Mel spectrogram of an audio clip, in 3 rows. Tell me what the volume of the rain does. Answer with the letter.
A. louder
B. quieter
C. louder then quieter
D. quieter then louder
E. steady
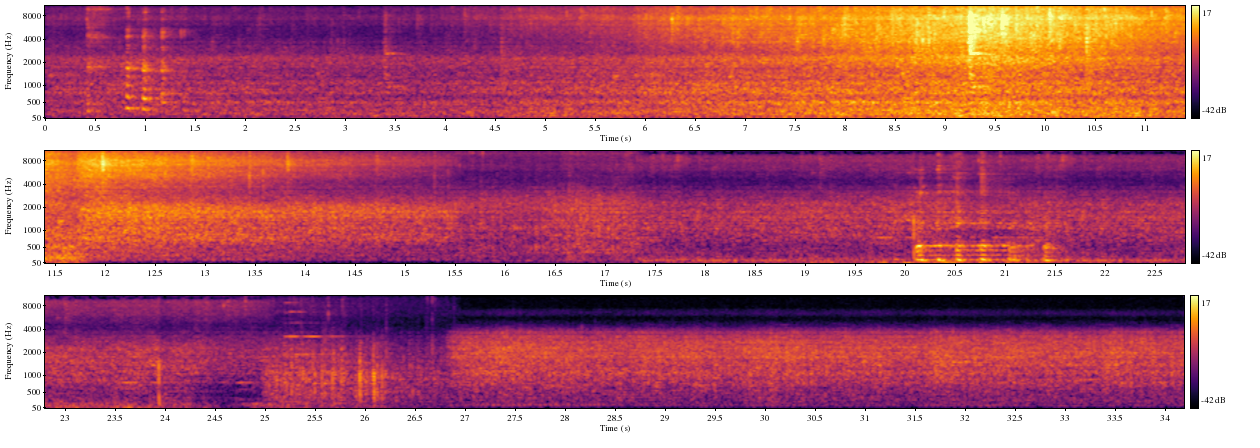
C.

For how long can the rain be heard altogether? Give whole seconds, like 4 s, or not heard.
34 s.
